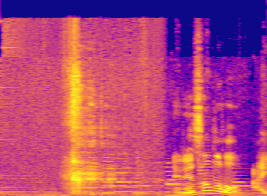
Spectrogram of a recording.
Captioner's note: laughing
